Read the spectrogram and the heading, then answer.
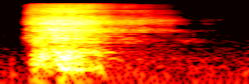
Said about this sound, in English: I am just sitting here coughing and I keep tasting the ramen that I had not too long ago.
